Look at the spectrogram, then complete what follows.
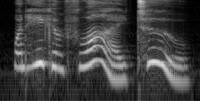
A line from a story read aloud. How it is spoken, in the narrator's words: cried Kay, who for this minute believed in the wind boy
